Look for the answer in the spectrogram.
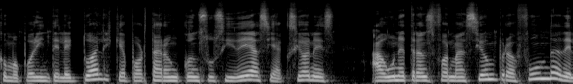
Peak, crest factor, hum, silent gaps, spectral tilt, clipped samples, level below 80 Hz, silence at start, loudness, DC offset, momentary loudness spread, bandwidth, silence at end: -8 dBFS; 16 dB; none; none; -5.5 dB/octave; under 0.1%; -56 dBFS; 0 s; -23 LUFS; under 0.1%; 6 LU; 19.5 kHz; 0 s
